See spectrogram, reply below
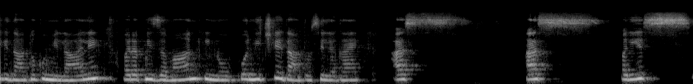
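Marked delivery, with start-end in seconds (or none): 4.0-6.9 long sibilant hiss ending اس; whistling s. Shown as a demonstration. Teacher checking articulation for students, sustained whistling س. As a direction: hold the س as a thin steady whistle. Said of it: "سیٹی کی آواز ہے".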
